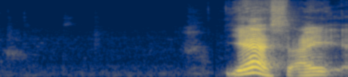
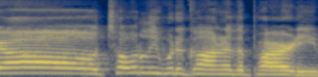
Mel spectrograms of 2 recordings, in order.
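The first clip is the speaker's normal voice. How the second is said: mock excuse; 6 semitones higher, 3 dB louder than usual. Mimicking a flaky friend's excuses.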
